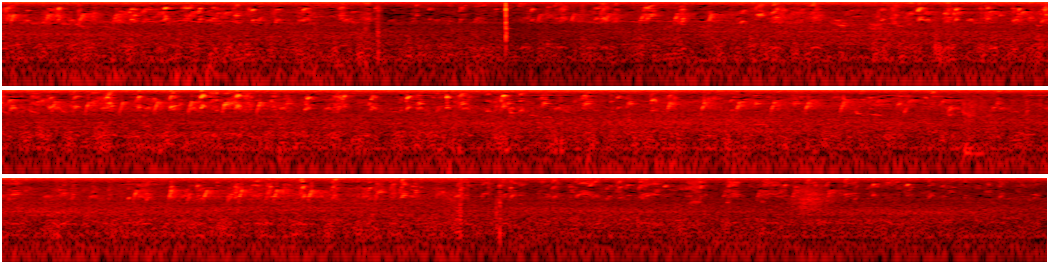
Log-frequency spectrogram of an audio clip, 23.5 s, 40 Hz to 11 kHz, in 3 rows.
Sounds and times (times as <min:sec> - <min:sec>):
Chirp, tweet: 0:00.0 - 0:23.5.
